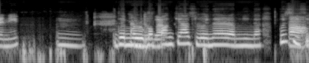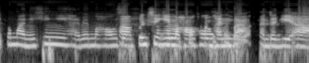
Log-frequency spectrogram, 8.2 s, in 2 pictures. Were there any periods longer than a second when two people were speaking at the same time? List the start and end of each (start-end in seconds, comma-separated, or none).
none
